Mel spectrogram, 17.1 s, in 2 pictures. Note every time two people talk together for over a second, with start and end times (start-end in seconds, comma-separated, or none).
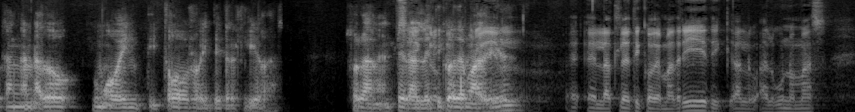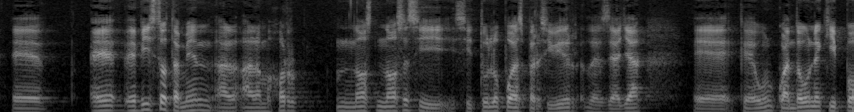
4.0-5.2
